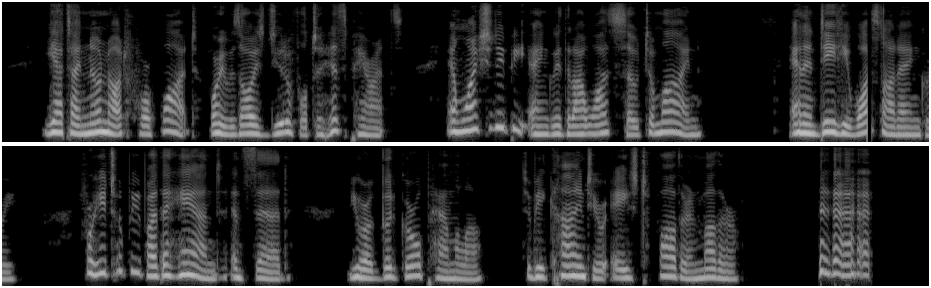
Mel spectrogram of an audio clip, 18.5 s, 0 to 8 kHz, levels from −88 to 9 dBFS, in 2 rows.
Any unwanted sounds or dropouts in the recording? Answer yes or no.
yes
